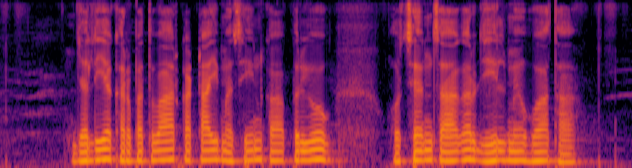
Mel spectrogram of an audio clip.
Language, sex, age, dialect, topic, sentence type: Hindi, male, 18-24, Marwari Dhudhari, agriculture, statement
